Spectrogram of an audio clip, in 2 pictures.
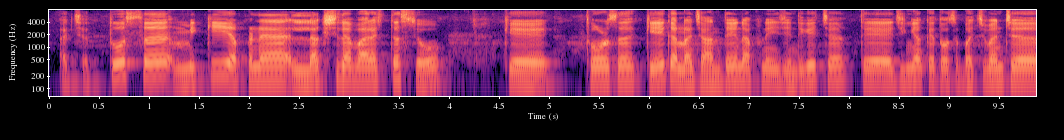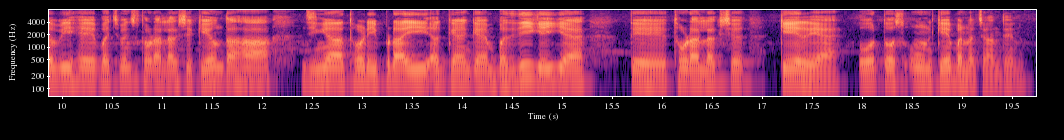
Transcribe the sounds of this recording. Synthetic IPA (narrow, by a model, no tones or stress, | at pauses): ətːʃʰaːt̪ʊsmɪkːiːəpneːləkʃd̪ɛːbaːɾɛːt͡ʃd̪əsjoː | kɪ | t̪ʰoːɽskeːkəɾnaːt͡ʃãːnd̪eːɦənəpniːzɪnd̪əɡiːt͡ʃt̪eːd͡ʒɪjãːket̪ʊsbət͡ʃpənt͡ʃʋiːɦeːbət͡ʃpənt͡ʃt̪ʰoːɽaːləkʃkeːɦʊ̃nd̪aːɦãː | d͡ʒɪjãːt̪ʰoːɽiːpəɽaːiːəɡɛ̃ːɡɛ̃ːbəd̪liːɡəiːɛː | t̪eːt̪ʰoːɽaːləkʃ | keːɾeɛːoːɾt̪ʊsʊɳkeːbənːaːt͡ʃãːnd̪eːn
